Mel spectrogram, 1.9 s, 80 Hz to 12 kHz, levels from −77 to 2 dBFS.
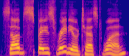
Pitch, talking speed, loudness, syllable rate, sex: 205 Hz, 125 wpm, -15 LUFS, 4.3 syllables/s, female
